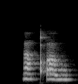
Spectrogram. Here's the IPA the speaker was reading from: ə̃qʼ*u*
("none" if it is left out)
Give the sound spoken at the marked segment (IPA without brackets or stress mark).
u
